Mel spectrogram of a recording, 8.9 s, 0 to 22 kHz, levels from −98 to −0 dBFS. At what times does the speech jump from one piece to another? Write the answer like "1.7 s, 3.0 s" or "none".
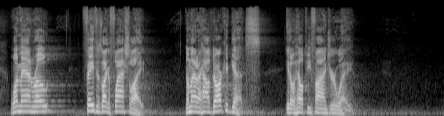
none

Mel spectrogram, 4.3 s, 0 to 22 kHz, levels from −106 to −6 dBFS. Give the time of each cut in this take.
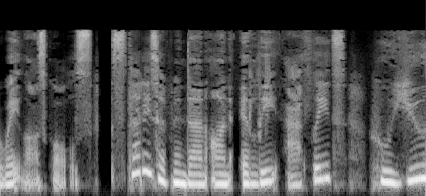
1.0 s

